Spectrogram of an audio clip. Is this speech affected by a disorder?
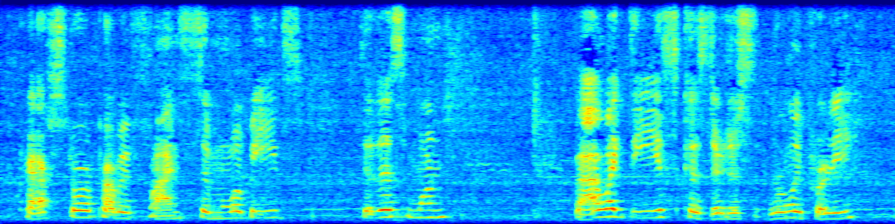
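Yes: cerebral palsy.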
